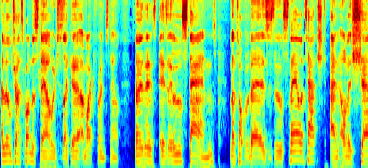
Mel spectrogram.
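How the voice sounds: The delivery is a natural reading voice with ordinary pitch variation.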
